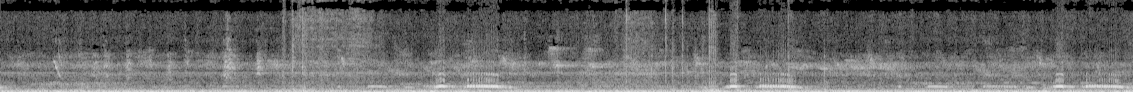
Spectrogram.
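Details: Spotted dove decoy call used to lure other doves. Low hoarse coo phrases about three seconds apart, each ending in a slightly falling note, over a steady low rumble of background noise.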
